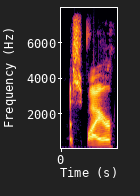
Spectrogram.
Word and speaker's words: Aspyr: Aspyr, right? That's how you pronounce that, right? Not yes. – Asper, but Aspyr,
